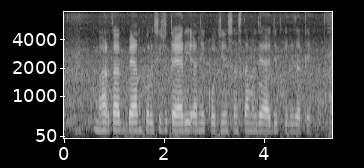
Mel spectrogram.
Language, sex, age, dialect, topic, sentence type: Marathi, female, 25-30, Varhadi, banking, statement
